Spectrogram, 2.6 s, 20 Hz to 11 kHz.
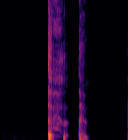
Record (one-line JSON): {"cough_length": "2.6 s", "cough_amplitude": 29203, "cough_signal_mean_std_ratio": 0.23, "survey_phase": "beta (2021-08-13 to 2022-03-07)", "age": "45-64", "gender": "Male", "wearing_mask": "No", "symptom_none": true, "symptom_onset": "12 days", "smoker_status": "Never smoked", "respiratory_condition_asthma": false, "respiratory_condition_other": false, "recruitment_source": "REACT", "submission_delay": "2 days", "covid_test_result": "Negative", "covid_test_method": "RT-qPCR", "influenza_a_test_result": "Negative", "influenza_b_test_result": "Negative"}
